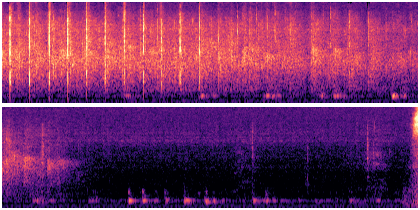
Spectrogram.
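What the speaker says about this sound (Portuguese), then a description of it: "uma salva de palmas para todos" An audience at a Brazilian public university's closing ceremony applauds in a dense burst of clapping that fades after about six seconds, leaving a quieter room where someone speaks.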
